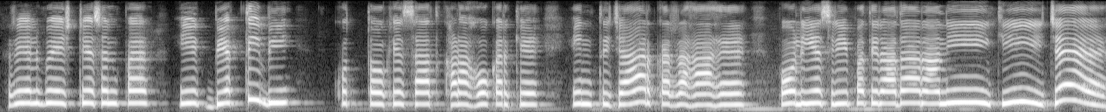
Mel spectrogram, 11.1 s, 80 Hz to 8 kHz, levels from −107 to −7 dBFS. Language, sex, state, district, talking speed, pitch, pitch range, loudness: Hindi, male, Uttar Pradesh, Varanasi, 120 wpm, 310 Hz, 290-320 Hz, -12 LUFS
